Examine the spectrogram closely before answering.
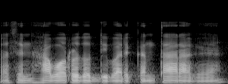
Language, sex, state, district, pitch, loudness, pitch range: Chakma, male, Tripura, Dhalai, 85 Hz, -19 LUFS, 80-90 Hz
